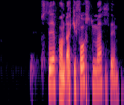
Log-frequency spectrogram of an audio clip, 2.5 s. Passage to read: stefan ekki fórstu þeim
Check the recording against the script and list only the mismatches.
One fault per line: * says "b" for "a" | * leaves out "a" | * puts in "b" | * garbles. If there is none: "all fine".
* puts in "með"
